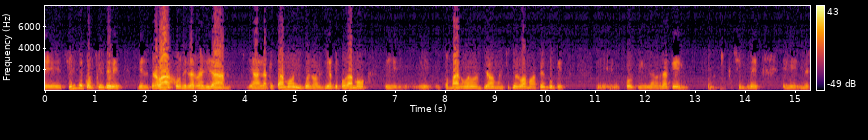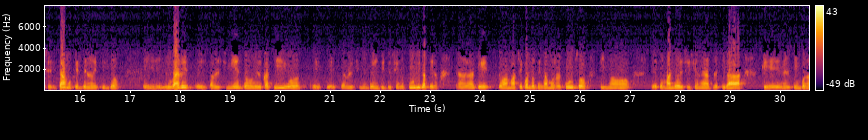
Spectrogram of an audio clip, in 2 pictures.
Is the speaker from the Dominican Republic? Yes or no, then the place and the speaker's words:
no; Gobernador Gregores, Santa Cruz, Argentina; soy un hombre que he nacido y criado acá en Gregores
